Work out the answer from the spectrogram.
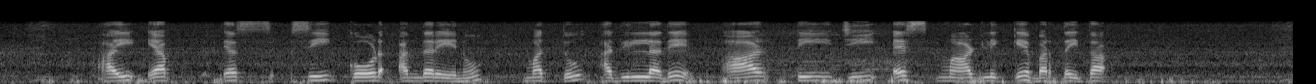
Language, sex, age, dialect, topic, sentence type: Kannada, male, 18-24, Central, banking, question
